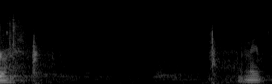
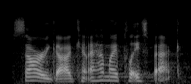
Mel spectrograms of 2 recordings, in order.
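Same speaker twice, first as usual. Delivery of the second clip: meek whining apology; 4 semitones higher, 9 dB quieter than usual. Retold or imitated. Saul's hollow apology, voiced.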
